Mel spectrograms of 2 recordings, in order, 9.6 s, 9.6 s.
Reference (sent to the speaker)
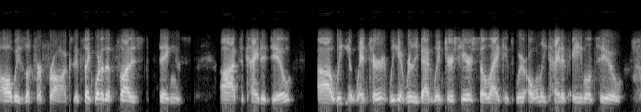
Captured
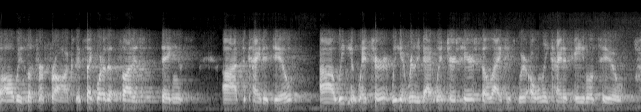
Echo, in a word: present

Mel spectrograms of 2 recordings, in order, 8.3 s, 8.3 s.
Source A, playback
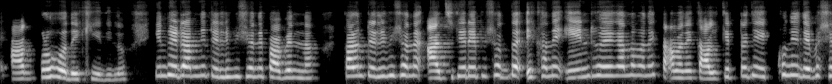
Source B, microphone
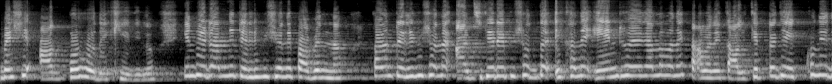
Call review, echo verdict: present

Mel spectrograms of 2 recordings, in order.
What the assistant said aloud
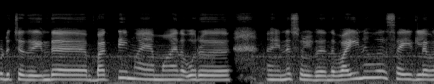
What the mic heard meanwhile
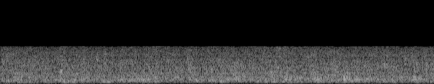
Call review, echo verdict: none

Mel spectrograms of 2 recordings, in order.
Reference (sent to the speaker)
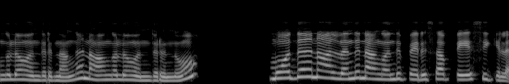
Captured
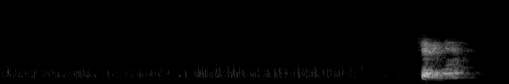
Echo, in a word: none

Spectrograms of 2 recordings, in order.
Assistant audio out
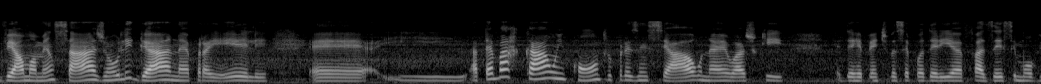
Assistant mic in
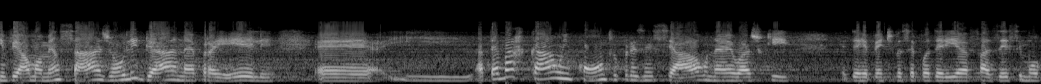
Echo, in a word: present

